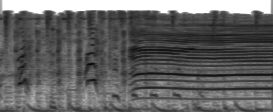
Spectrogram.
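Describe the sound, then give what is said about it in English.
A rapid string of high, yelping cries from young puppies, fairly loud, breaks off partway into a steady, sustained tonal hum that carries to the end. “Hey, fellas, you just gotta check out these puppies.”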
